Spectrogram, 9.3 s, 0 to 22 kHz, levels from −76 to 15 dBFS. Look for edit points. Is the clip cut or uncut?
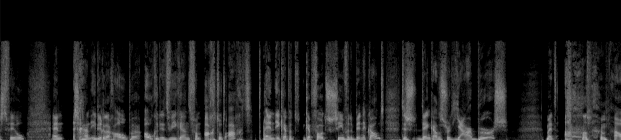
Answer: cut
